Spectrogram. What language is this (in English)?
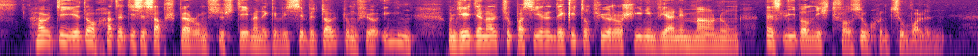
German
